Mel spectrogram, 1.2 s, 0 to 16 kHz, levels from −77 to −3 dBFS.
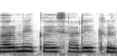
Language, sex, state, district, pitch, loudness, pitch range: Hindi, female, Uttar Pradesh, Hamirpur, 215 Hz, -14 LUFS, 210-220 Hz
